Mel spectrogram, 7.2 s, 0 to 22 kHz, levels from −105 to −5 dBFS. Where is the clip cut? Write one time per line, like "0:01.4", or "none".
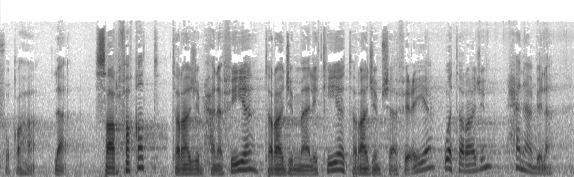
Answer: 0:02.1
